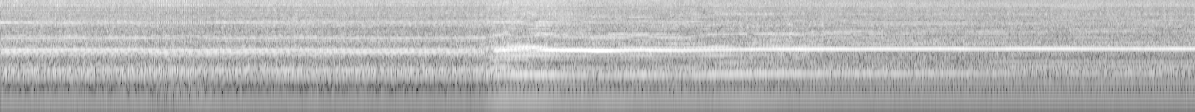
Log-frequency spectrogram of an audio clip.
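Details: Homelite two-stroke leaf blower (high/low/off switch, no throttle), started full then half choke: steady high-pitched buzz stepping up once and holding even, no stumbling or surging; runs clean.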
